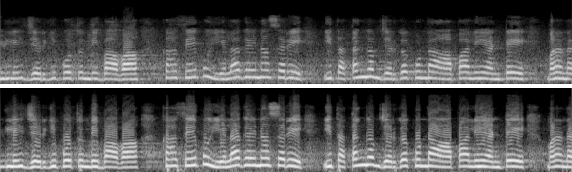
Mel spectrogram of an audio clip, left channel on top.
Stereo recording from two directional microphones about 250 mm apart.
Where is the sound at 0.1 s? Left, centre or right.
Right.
